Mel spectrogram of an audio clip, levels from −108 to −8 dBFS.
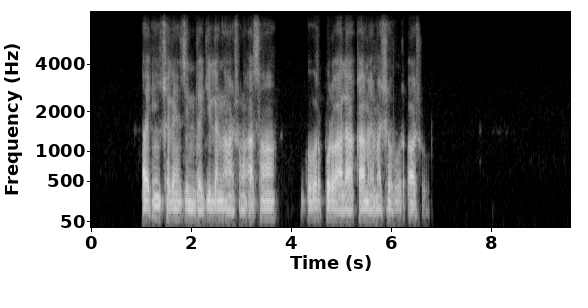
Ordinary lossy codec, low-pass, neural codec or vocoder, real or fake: Opus, 32 kbps; 7.2 kHz; vocoder, 22.05 kHz, 80 mel bands, WaveNeXt; fake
